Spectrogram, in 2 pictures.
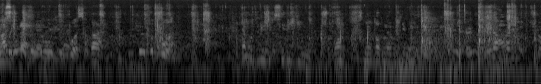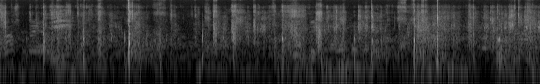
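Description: Tennis balls are struck with rackets, popping sharply back and forth.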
